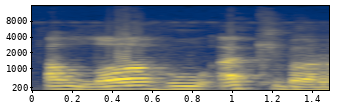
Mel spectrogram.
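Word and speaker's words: الله أكبر: sen não está em algumas frases um exemplo allahu akbar allahu vamos escrever aqui allahu akbar aqui é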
